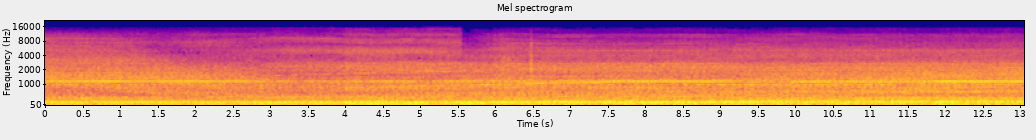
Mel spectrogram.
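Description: Heavy diesel engine of a concrete pump truck running steadily at a concrete pour: a low drone with a thin, steady whine above it.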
